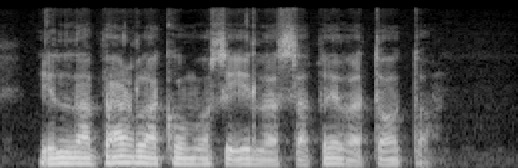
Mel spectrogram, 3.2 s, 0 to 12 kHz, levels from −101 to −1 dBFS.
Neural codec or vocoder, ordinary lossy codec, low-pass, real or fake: vocoder, 22.05 kHz, 80 mel bands, WaveNeXt; Opus, 64 kbps; 9.9 kHz; fake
